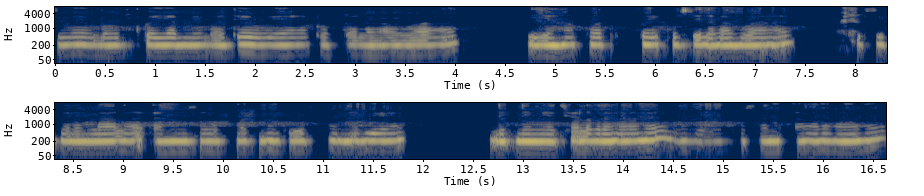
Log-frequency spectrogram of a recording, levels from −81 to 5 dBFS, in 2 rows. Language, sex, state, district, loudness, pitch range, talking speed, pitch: Hindi, female, Bihar, Purnia, -28 LUFS, 200-210 Hz, 125 wpm, 205 Hz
